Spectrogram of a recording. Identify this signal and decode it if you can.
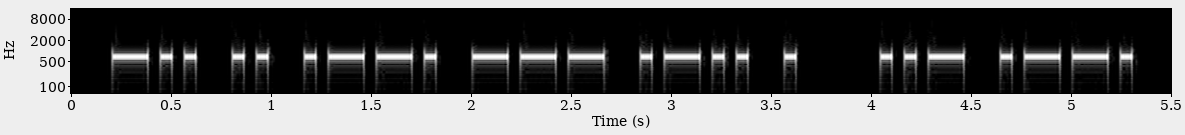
Morse code, heard as a keyed tone, about 21 wpm, 700 Hz. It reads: DIPOLE UP
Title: Practice QSO - Exchange 2 - Info - 20wpm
